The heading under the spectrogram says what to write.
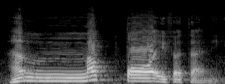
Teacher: يحول التاء إلى طاء ثم يدغم الطاء في الطاء، فيجد بأن هذا أسهل عليه. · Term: إدغام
